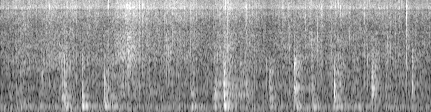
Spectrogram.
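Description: Onions, ginger-garlic paste and cumin frying in oil in a non-stick pan, sizzling steadily, while a wooden spatula stirs them with short, irregular scrapes and taps against the pan.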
